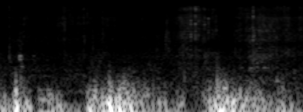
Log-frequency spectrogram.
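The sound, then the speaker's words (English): Wind buffets a microphone outdoors in the bush, a low rumbling roar that swells and eases in a few gusts without pause. “I hope that wind's not too distracting.”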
